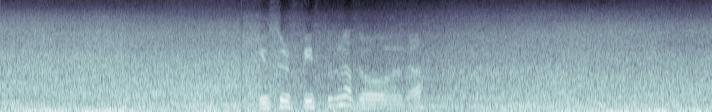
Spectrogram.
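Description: Waves wash up on a beach.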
